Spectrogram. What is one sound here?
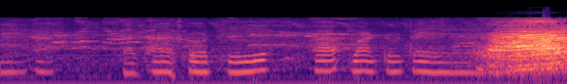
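An elderly man chants slowly in a low voice through a microphone.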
